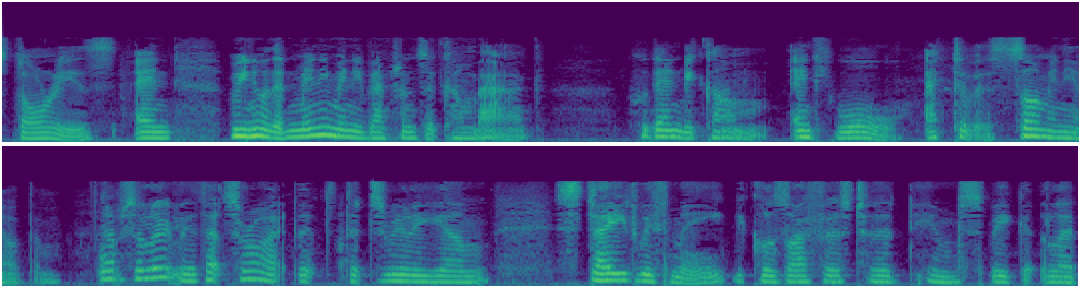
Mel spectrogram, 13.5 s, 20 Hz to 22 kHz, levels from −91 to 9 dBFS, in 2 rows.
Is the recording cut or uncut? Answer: cut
